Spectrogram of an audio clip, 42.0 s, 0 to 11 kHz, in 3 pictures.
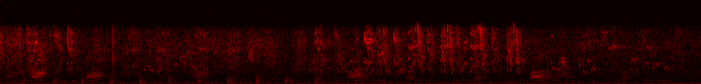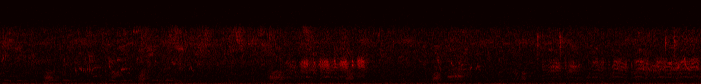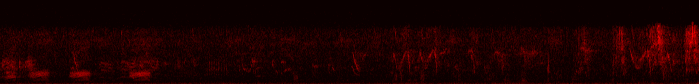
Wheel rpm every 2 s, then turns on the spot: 0, 0, 0, 0, 0, 0, 0, 0, 0, 0, 0, 0, 0, 0, 0, 0, 0, 0, 0, 0, 0.
none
